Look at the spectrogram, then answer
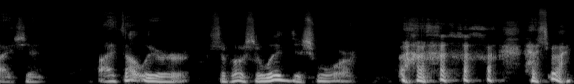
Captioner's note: chuckles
